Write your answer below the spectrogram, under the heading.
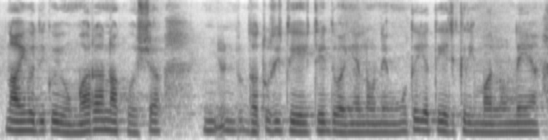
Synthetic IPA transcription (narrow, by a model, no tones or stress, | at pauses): nãːĩːoːd̪iːkoːiːʊmãːɾaːnãːkʰʊʃaː | d̪ãːt̪ʊsĩːt̪eːd͡ʒt̪eːd̪ʊʋaːijãːlãːneːmũːt̪eːd͡ʒãːt̪eːd͡ʒkəɾiːmãːlãːneːãː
